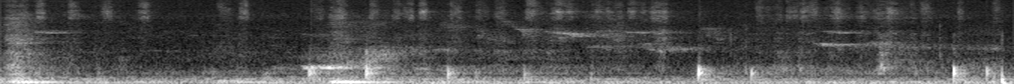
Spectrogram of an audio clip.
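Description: Pen writing on paper for a Bengali accounting lesson, a steady scratchy rustle of strokes broken by a few short taps and pauses, close and fairly quiet, with no talking.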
